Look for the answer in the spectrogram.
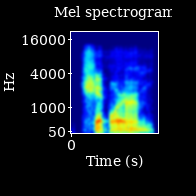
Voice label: "shipworm", American

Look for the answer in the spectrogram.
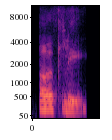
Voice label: "earthly", Indian

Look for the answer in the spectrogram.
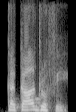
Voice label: "cacography", Indian

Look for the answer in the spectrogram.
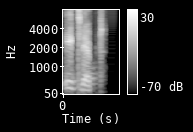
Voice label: "yclept", Indian

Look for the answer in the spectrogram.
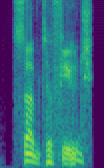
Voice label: "subterfuge", British

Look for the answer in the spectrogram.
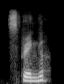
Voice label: "springer", Indian

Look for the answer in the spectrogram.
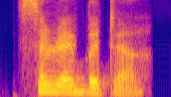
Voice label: "surrebutter", Indian

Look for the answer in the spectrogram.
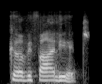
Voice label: "curvifoliate", Indian

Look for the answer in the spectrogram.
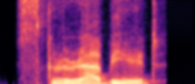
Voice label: "scarabaeid", Indian

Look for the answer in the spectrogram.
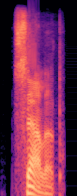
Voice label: "salep", British

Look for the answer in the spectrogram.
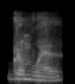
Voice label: "gromwell", Indian

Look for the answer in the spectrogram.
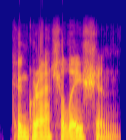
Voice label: "congratulation", American

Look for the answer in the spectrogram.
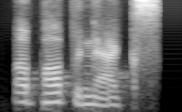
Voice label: "opopanax", Indian

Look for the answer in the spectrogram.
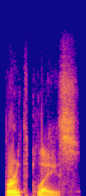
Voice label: "birthplace", American

